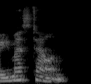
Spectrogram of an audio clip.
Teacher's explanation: instead of just you must tell him, we're only saying the T once.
